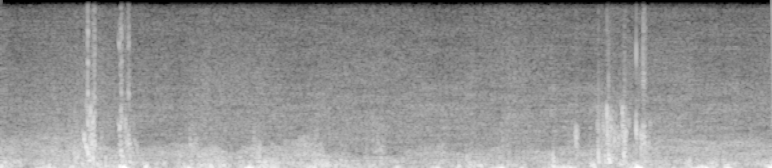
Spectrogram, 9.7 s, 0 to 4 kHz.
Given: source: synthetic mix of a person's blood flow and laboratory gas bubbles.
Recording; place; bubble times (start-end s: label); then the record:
Doppler ultrasound of blood flow; subclavian vein
0.91-1.29 s: bubbles
1.45-1.72 s: bubbles
7.17-7.24 s: bubbles
7.42-7.87 s: bubbles
7.93-8.14 s: bubbles
From the record:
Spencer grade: 2 (many but less than half of the cardiac periods contain bubble signals, singularly or in groups); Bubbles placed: anywhere in the cardiac cycle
